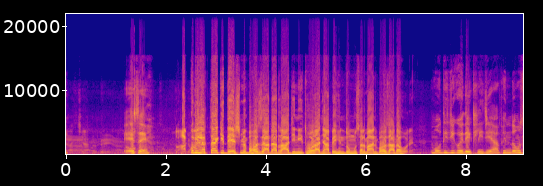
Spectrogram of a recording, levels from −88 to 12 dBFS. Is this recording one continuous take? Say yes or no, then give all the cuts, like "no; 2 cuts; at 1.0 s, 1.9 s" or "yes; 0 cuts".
yes; 0 cuts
